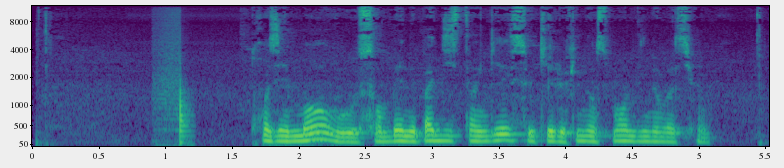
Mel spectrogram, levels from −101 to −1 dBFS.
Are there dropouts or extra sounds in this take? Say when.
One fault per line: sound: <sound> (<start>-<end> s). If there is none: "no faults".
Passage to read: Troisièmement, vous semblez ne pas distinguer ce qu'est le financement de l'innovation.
sound: thud (0.9-1.2 s)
